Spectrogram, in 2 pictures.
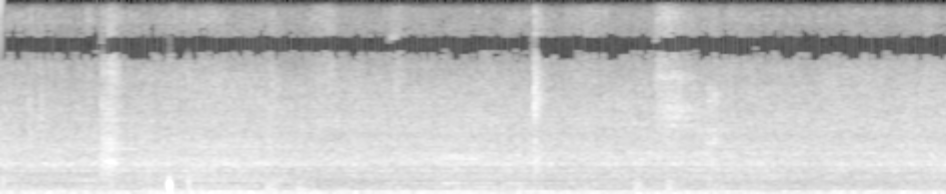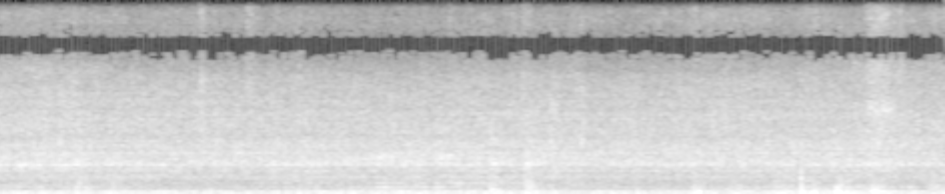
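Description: Electric train running along the track: a steady low rumble of wheels on rails, with a few light clicks.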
